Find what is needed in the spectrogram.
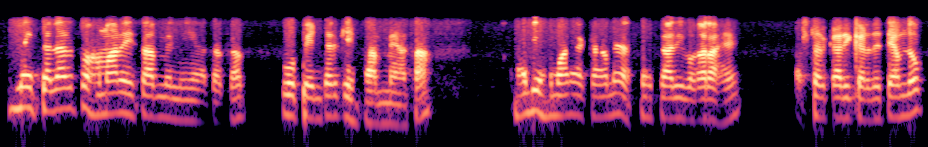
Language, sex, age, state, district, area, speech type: Urdu, male, 30-45, Telangana, Hyderabad, urban, conversation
